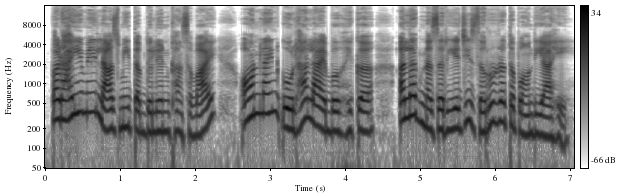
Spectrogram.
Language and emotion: Sindhi, neutral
